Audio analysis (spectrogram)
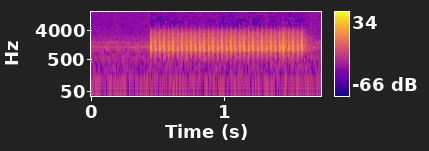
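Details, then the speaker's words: Canadian General Electric JK-53 three-band tube radio during initial checkout, antenna wire touched; raspy buzz rising from quiet hiss, fast pulsing, through the speaker, possibly picked-up interference, source unclear. "that noise you hear you know what a lot of radios make that sound in my shop and I'm always asking myself if Jesus is coming out of the radio or is it being picked up by the radio"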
